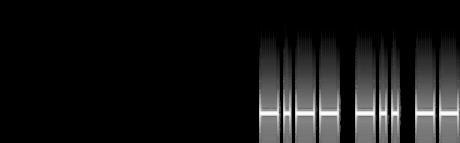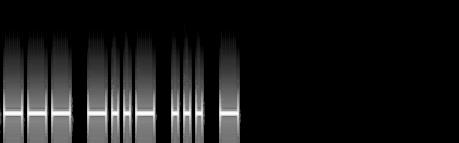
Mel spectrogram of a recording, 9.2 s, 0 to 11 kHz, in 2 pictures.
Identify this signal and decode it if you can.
Morse code, heard as a keyed tone, about 20 wpm, 700 Hz. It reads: YD0XST
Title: DXCC-100 Call Signs - 6 Characters - Repeated 3x - 20wpm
